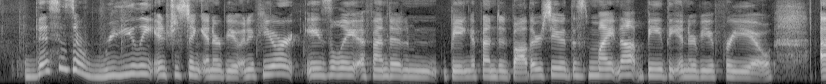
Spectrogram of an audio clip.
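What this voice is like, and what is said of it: Stuffy, congested voice. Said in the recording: “sorry about my voice. I got that cold like 2 weeks ago and it refuses to leave. So apologies for my stuffy sounding voice.”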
